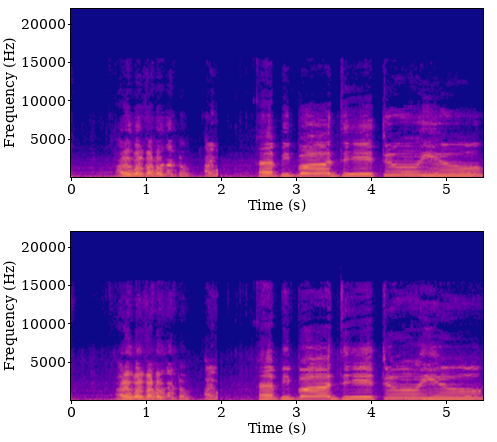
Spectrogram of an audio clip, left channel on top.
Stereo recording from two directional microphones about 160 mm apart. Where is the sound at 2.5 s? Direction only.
45° left (ahead or behind).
